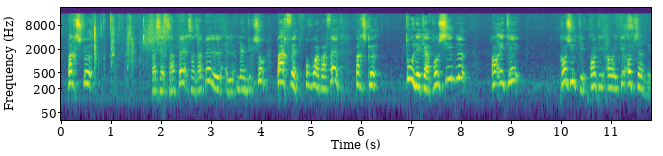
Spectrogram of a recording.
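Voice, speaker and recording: Extremely high pitch from a man, with very wide pitch swings, big swings in loudness, a very slow pace, long, frequent pauses and noticeable background noise. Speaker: Islamic teacher. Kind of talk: lecture. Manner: halting, many hesitations.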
